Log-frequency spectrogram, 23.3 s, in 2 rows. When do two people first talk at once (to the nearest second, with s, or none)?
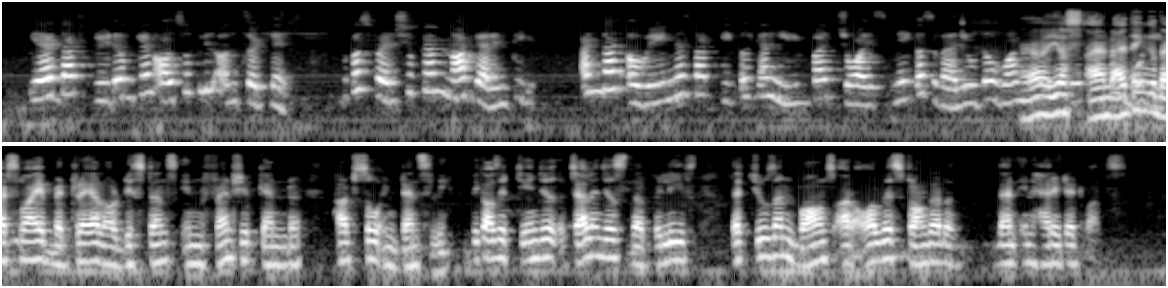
10 s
